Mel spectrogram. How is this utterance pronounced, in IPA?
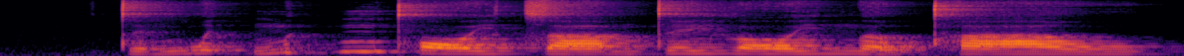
t̪ ɪ˨˥ ŋ w ɪ˧ k̚ m ɪ˥ k̚ ɪ˥ ŋ t̪ʰ ɔː˨ j t͡s aː˨ m t̪ e˧ j l ɔː˨˧ j n̪ ɐ˨˥ w kʰ aː˧ w

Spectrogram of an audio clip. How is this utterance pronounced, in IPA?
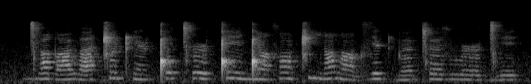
ɡ͡ǀ i˧ dˤ œ˩˧ v a˩˧ ǁ ə̃˥ ʈʰ ẽ˧˩ ɭ ǃ ə˥ ǀʰ ə˞˥˧ ǃ ẽ˥˧ ŋ͡ǃ ẽ˧˩ sˤ œ̃˥˧ ǁ i˥˧ ɾ ĩ˥ ðˤ ã˧˩ d z e˥˧ ʈ d œ̃˩˧ ǀ œ˧ z v ə˞˧˩ ɡ͡ǀ e˧

